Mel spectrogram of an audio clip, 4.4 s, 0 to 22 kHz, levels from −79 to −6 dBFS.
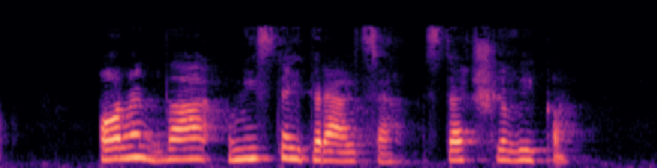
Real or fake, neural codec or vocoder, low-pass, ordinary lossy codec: fake; codec, 32 kHz, 1.9 kbps, SNAC; 14.4 kHz; MP3, 48 kbps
